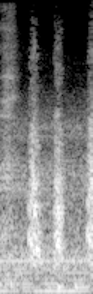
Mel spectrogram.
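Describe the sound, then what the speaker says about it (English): A dog in the Final Fantasy XVI video game gives three short, evenly spaced barks, clear and fairly close, over a low steady background. "That was a dog."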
